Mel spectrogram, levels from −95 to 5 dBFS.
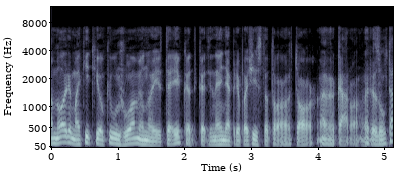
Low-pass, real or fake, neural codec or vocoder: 7.2 kHz; fake; codec, 16 kHz, 2 kbps, FunCodec, trained on LibriTTS, 25 frames a second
